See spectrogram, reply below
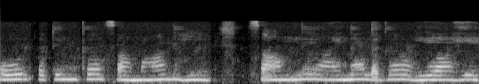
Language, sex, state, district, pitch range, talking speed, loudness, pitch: Hindi, female, Chhattisgarh, Balrampur, 210-230 Hz, 125 wpm, -14 LUFS, 220 Hz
